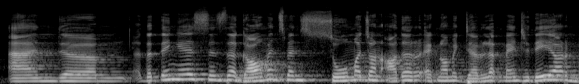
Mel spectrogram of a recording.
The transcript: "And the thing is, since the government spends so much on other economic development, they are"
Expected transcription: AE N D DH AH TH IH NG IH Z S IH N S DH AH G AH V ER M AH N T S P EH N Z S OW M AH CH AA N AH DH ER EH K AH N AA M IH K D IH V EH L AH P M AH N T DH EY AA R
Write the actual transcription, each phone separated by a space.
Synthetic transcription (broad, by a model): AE N D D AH T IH NG IH Z S IH N S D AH G AH V ER M AH N T S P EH N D S OW M AH CH AA N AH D ER EH K AH N AA M IH K D IH V EH L AH P M AH N T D EY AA R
